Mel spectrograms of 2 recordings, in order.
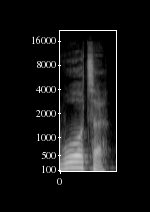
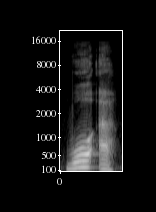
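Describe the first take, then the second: First: The middle t is a clear t. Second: The middle t is a glottal stop. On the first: It suits a formal context. The speaker calls it right. "You say water in formal context" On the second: It sounds very colloquial. The speaker calls it wrong. "we avoid the glottal stop in the middle of words"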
